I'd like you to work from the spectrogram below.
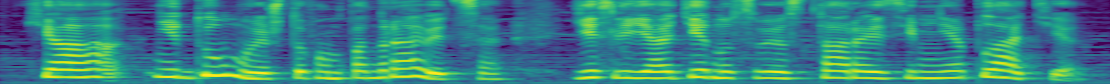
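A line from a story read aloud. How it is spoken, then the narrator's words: Plain. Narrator (Russian): сказала она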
